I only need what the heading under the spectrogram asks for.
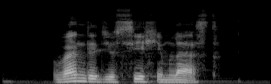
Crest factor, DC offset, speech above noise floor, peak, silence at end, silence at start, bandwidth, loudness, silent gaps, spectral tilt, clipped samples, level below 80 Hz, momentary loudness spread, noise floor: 20 dB; under 0.1%; 30 dB; -8 dBFS; 0.55 s; 0.55 s; 14.5 kHz; -26 LUFS; none; -5.5 dB/octave; under 0.1%; -56 dBFS; 12 LU; -56 dBFS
